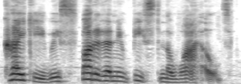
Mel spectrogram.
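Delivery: high, drawn-out British accent; English accent. Shown as a demonstration. Co-host performing on request, hammed-up English accent. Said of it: "use your best English accent".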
